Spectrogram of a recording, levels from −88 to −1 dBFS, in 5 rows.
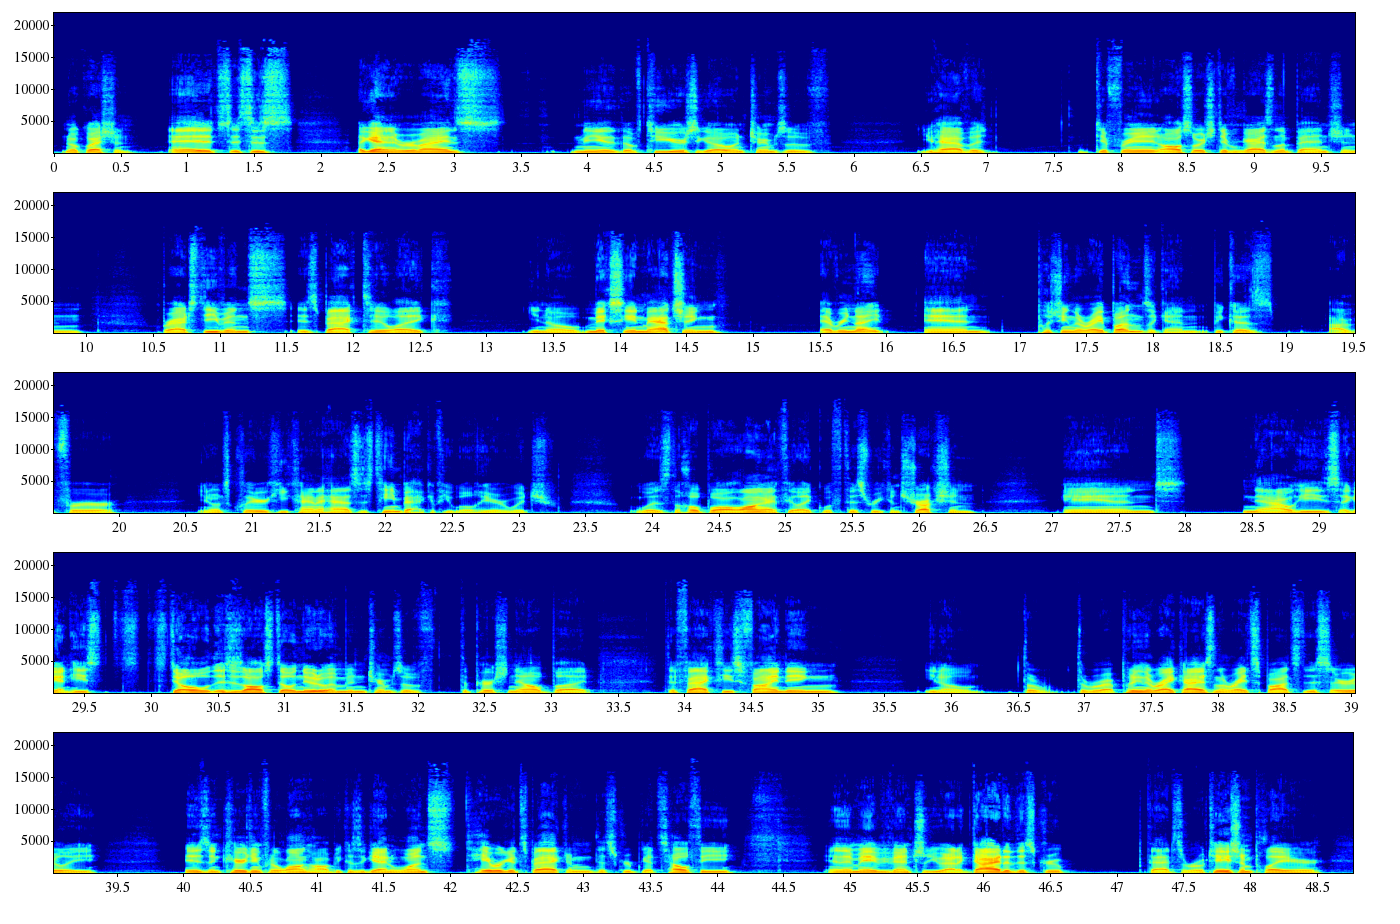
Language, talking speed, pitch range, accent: English, 180 wpm, 75-100 Hz, American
